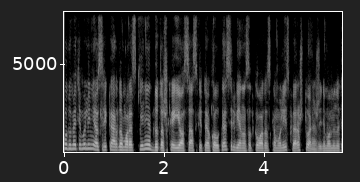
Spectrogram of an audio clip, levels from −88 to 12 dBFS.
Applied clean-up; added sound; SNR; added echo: neural mask model Resemble Enhance denoiser.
